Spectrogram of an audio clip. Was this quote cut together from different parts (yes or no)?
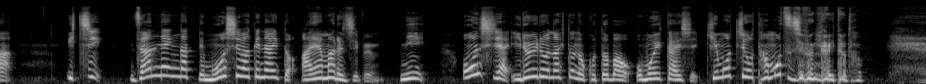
yes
